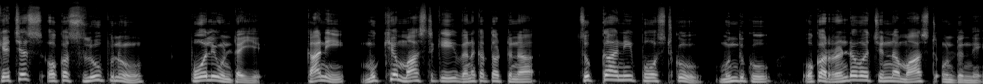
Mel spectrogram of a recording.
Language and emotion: Telugu, neutral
